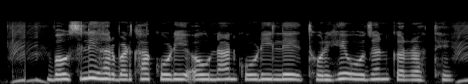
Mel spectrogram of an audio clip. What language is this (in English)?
Chhattisgarhi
